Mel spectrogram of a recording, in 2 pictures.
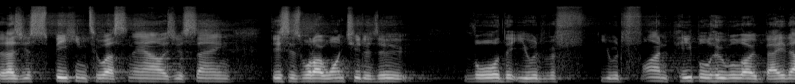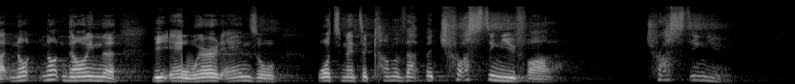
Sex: male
